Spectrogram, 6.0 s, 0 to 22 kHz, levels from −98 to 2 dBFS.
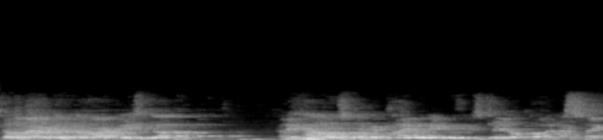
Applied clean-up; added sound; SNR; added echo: classical method WPE with log-MMSE.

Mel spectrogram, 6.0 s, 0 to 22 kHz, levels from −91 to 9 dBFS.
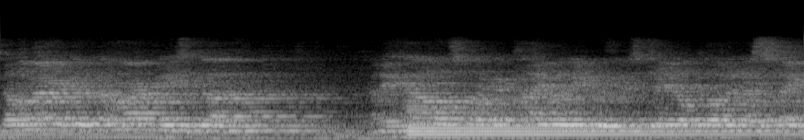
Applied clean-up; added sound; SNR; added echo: none; Bass guitar; 3 dB; reverberation time 2.2 s.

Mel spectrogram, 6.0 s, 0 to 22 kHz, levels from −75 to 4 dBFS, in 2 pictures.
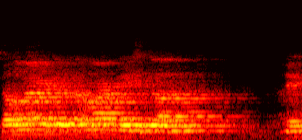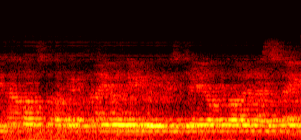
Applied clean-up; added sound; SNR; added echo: neural separator model SepFormer DNS4.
